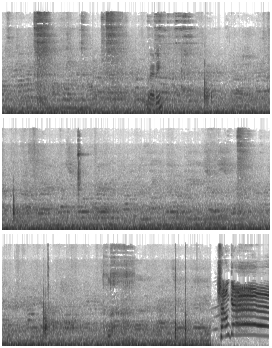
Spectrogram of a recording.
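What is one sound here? People chatter in a busy room with a low steady hum.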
